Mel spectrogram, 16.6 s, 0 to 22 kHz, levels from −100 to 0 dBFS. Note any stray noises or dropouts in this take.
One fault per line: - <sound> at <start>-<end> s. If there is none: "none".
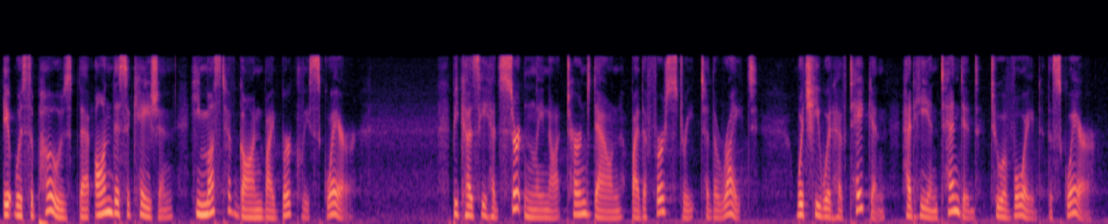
none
